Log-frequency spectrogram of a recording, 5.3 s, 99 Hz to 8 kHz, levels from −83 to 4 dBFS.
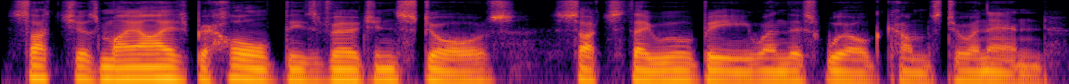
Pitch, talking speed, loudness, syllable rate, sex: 100 Hz, 215 wpm, -16 LUFS, 4.7 syllables/s, male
